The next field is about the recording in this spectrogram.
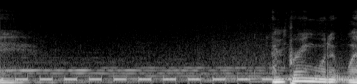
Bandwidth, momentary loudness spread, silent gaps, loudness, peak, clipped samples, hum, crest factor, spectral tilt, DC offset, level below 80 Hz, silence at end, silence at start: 9.6 kHz; 12 LU; none; -20 LUFS; -2 dBFS; under 0.1%; none; 16 dB; -9.5 dB/octave; under 0.1%; -34 dBFS; 0 s; 0 s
